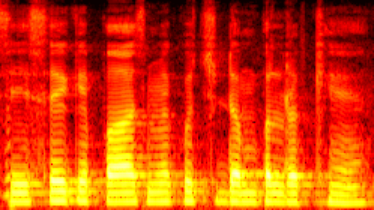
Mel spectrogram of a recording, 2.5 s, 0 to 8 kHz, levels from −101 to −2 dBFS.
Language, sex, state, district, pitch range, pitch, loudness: Hindi, male, Uttar Pradesh, Shamli, 125-135 Hz, 130 Hz, -17 LUFS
